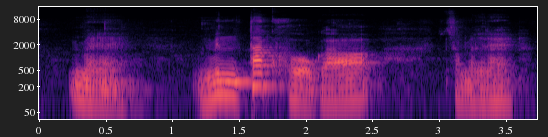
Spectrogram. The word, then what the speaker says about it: منطق: بھی واضح ہے کہ کچھ لوگ منطق کی تا کو مفتوح بولتے ہیں، یعنی منطق بولتے ہیں، یہ غلط ہے، اس واسطے کہ لفظ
